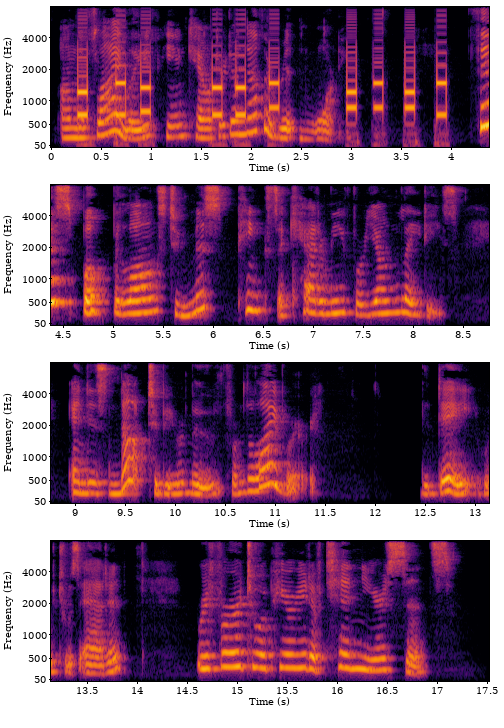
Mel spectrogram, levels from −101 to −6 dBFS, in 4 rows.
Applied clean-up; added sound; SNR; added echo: neural mask model RNNoise.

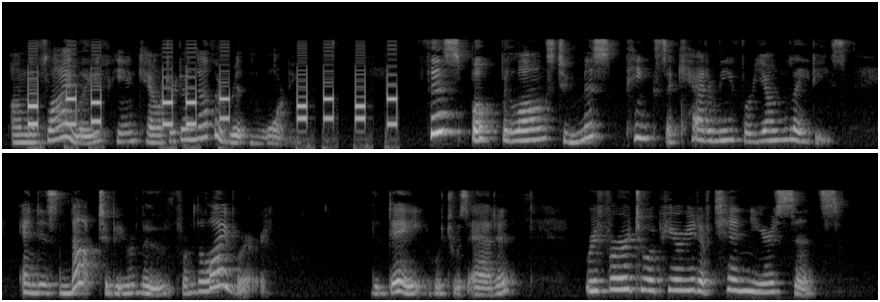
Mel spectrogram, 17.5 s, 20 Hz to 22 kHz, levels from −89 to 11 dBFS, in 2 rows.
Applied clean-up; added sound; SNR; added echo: none; Telephone; -2 dB; none.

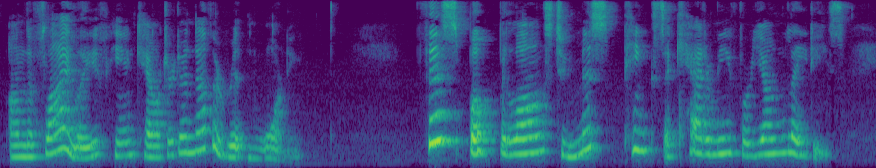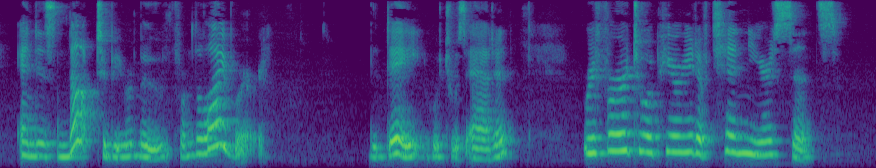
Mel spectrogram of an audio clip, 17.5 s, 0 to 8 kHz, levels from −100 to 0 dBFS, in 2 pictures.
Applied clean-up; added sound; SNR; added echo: none; none; none; none.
